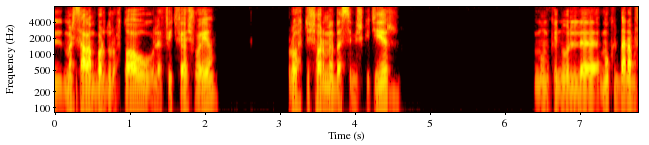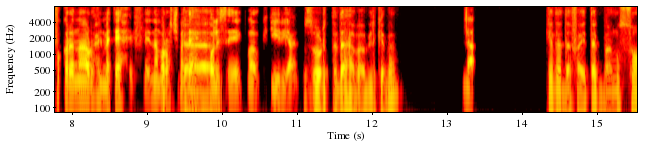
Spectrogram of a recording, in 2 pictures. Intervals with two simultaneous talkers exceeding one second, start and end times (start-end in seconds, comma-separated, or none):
none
